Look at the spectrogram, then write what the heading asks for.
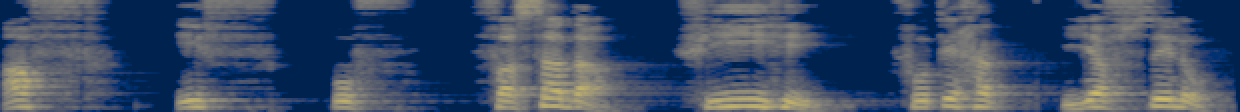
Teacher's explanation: ऊपर वाले सामने के दांत की नोक जब निचले होठ के तर हिस्से से मिलती है तो फा अदा होता है · اوپر والے سامنے کے دانت کی نوک جب نچلے ہونٹ کے تر حصے سے ملتی ہے تو فا ادا ہوتا ہے۔ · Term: فا کا مخرج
